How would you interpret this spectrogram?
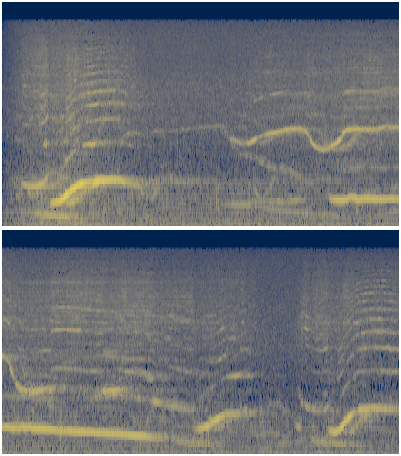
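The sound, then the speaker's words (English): Bowhead whale song recorded by the Norwegian Polar Institute: long, eerie tonal calls that swoop up and glide down, some overlapping with higher harmonic cries, filling the stretch continuously at steady, moderate loudness with no voices. “So here's a recording of bowhead whales made by the Norwegian Polar Institute, made available by the Washington Post.”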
